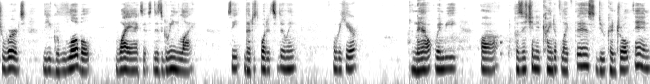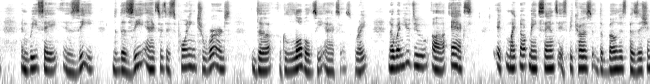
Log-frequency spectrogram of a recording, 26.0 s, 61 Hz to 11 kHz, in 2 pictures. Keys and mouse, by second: 4.9 middle click, 7.9 middle click, 9.5 middle click, 12.4 ctrl+n, 14.4 click, 15.2 middle click, 17.6 middle click, 21.0 ctrl+n, 22.4 click, 23.8 middle click.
